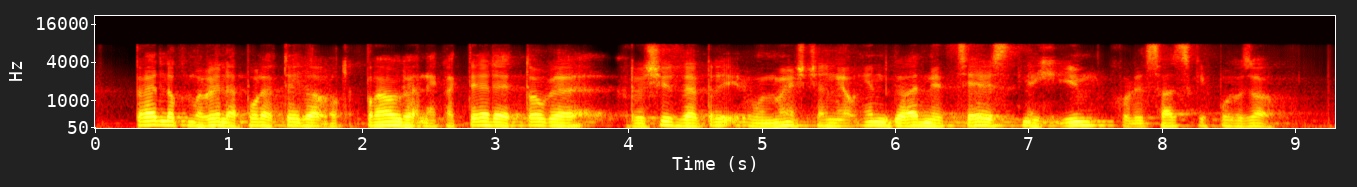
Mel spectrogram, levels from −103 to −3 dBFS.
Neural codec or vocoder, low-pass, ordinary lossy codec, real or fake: codec, 16 kHz, 1 kbps, X-Codec, HuBERT features, trained on general audio; none; none; fake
